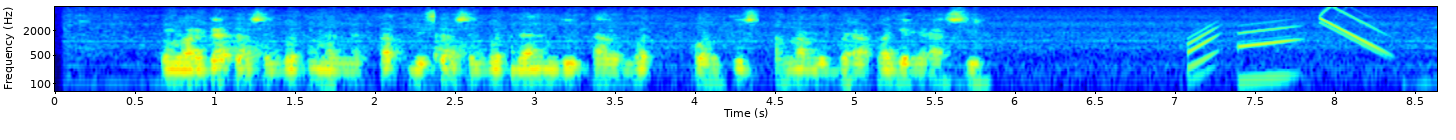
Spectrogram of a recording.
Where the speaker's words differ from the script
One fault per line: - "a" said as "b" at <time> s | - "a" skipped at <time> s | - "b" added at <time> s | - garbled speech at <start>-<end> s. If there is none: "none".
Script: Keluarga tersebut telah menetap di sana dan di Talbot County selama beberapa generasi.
- "telah" skipped at 1.6 s
- "sana" said as "tersebut" at 2.3 s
